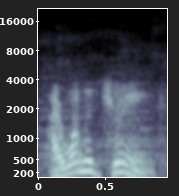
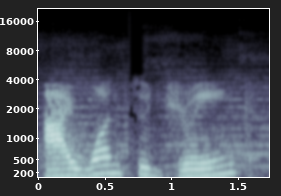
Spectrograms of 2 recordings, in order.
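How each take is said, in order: First: Want to is reduced to one word, wanna. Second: Want to is said as two full words. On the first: "I would say" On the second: "instead of saying"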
